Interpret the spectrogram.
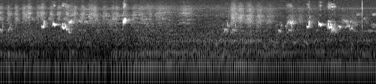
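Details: Red-whiskered bulbul at a trapping site: scattered short bright chirps and warbled notes in two bursts, near the start and again after the middle, with quiet gaps and a faint low background hum.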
